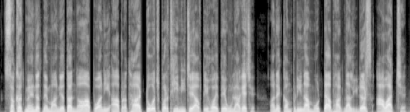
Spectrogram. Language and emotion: Gujarati, disgusted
